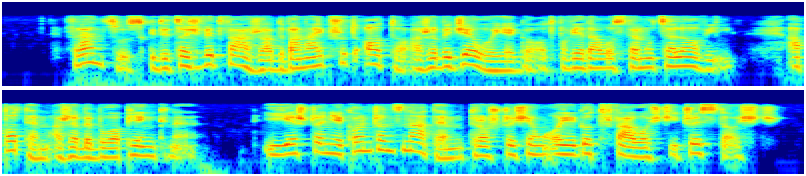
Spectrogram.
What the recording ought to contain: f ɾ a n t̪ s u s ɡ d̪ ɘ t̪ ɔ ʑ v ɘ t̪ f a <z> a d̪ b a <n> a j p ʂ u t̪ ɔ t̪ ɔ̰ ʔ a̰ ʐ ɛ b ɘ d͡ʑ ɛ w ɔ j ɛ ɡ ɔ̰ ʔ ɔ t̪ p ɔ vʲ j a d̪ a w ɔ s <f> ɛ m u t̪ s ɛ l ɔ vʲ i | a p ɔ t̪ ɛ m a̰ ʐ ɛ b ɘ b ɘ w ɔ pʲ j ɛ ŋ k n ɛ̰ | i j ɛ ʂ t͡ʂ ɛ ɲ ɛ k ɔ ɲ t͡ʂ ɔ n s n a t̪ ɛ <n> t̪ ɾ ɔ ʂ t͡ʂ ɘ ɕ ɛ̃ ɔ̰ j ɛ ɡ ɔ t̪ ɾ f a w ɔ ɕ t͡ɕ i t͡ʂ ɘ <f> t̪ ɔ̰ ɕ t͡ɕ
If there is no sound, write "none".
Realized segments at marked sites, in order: ʐ, n, f, m, s

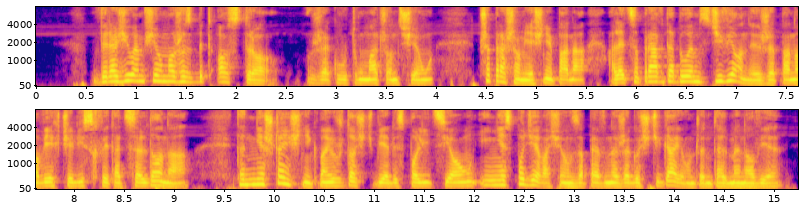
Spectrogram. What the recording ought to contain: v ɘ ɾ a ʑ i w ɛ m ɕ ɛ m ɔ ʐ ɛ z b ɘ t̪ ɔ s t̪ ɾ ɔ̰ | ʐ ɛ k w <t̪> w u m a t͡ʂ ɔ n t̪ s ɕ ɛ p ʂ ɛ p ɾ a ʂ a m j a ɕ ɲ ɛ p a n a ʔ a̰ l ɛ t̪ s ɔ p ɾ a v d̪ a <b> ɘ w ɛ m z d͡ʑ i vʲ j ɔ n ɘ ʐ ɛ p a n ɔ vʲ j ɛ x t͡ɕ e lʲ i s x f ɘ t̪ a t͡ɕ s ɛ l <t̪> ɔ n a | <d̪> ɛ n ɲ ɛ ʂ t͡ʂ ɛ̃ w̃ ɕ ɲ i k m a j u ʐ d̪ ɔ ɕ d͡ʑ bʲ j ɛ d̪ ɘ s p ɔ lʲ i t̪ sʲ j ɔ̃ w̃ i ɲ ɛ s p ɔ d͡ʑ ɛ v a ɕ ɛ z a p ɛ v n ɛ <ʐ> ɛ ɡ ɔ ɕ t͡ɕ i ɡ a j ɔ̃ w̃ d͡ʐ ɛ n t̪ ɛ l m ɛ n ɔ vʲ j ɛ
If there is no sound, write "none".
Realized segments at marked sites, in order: t̪, b, d̪, t̪, ʐ

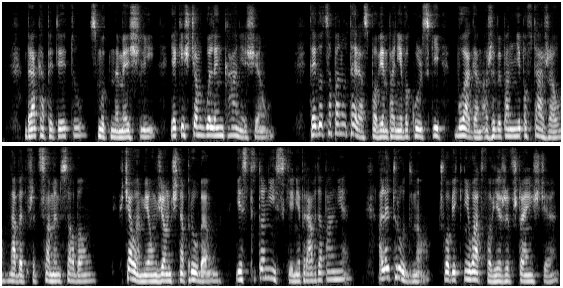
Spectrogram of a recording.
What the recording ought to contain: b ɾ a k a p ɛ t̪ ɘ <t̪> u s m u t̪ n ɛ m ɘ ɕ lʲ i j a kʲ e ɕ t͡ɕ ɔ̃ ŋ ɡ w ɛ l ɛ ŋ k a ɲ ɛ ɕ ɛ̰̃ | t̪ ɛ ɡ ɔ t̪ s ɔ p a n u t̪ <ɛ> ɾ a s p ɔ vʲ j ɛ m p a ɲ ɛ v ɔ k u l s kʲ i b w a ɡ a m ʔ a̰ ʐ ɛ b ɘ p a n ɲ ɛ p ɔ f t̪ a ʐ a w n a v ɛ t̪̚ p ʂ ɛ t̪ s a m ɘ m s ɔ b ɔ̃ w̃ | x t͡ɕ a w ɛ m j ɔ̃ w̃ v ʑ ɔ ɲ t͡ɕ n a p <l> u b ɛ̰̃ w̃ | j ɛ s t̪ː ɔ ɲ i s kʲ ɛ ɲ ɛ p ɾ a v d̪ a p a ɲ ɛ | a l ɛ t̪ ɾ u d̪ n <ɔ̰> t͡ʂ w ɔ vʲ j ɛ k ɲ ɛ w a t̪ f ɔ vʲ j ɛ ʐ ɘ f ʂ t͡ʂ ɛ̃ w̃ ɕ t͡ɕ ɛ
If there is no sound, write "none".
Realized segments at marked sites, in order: t̪, ɛ, ɾ, ɔ̰

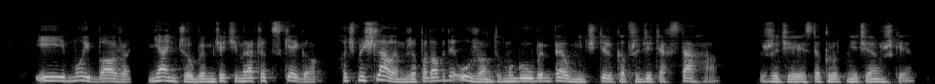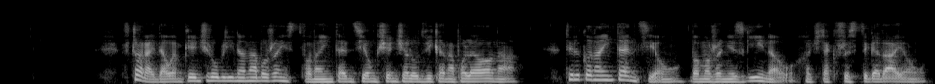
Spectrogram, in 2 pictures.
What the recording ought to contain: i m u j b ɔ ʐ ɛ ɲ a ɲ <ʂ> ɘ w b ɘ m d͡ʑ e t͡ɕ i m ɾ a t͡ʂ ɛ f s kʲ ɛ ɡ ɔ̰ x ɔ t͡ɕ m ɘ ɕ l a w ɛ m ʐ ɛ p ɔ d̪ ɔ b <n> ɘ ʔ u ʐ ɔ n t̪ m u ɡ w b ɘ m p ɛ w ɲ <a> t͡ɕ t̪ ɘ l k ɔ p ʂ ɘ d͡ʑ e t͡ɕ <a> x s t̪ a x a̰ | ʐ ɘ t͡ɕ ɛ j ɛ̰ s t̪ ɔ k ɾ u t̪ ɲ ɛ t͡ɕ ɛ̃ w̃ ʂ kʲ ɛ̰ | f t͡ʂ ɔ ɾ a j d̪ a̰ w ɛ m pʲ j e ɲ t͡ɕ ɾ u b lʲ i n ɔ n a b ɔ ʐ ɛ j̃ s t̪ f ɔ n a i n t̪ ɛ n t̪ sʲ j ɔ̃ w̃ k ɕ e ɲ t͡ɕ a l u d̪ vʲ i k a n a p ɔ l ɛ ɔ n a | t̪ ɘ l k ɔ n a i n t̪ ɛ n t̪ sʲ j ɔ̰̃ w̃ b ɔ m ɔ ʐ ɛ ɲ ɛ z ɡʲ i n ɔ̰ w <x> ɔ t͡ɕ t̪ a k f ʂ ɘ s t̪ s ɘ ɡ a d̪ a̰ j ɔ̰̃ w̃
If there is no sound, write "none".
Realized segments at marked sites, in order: t͡ʂ, n, i, a, x

